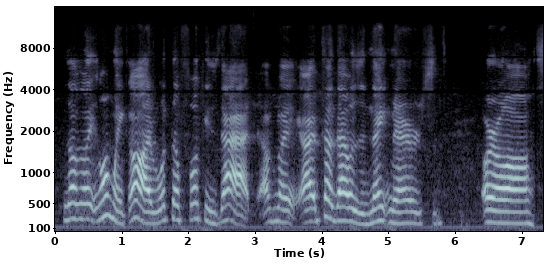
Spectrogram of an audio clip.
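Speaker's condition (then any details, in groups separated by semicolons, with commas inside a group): Mild cerebral palsy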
